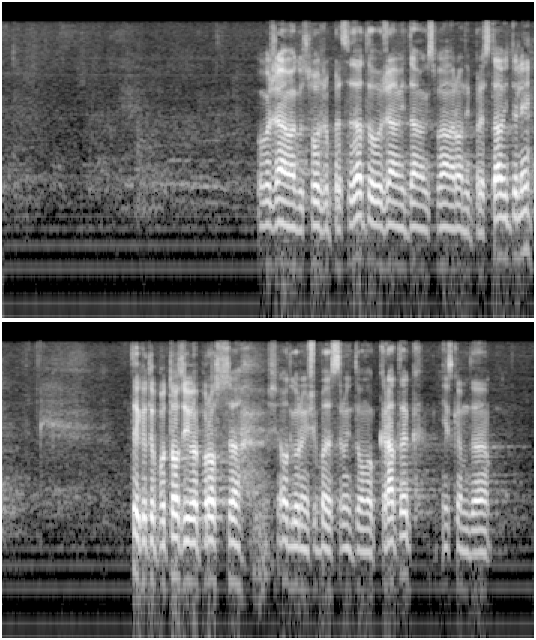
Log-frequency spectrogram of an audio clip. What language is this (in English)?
Bulgarian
